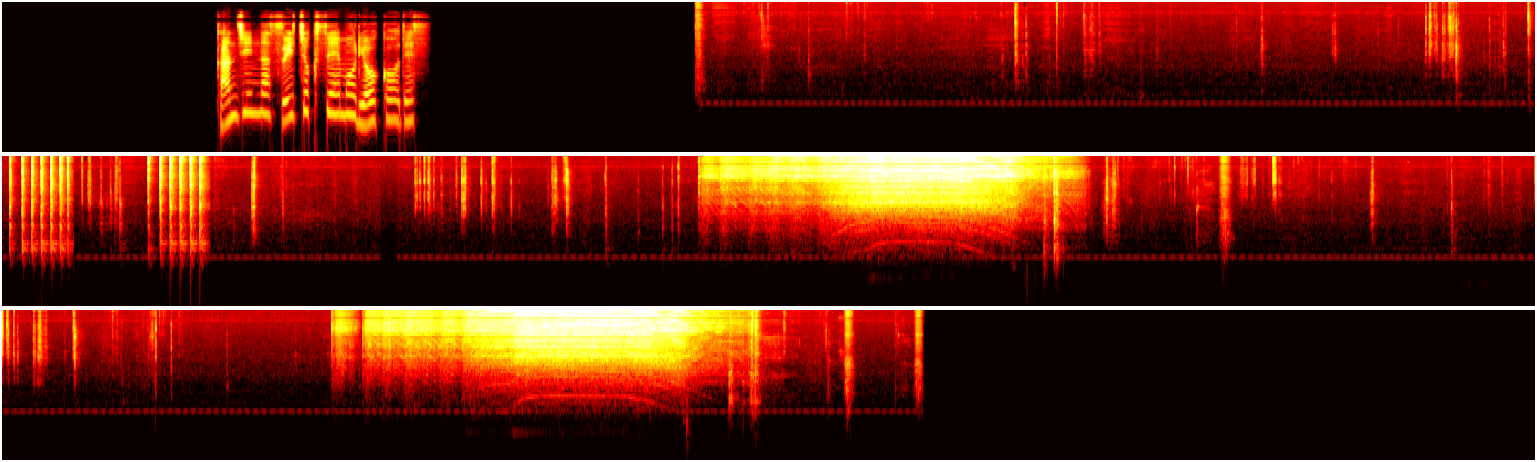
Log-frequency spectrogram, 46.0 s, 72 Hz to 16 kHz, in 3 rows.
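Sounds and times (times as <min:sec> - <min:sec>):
electric drill drilling: 0:22.3 - 0:26.3, 0:34.0 - 0:38.3.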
